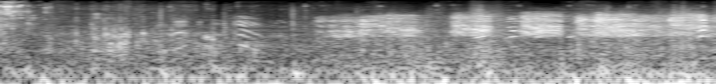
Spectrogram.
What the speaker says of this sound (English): Excuse me, birds.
